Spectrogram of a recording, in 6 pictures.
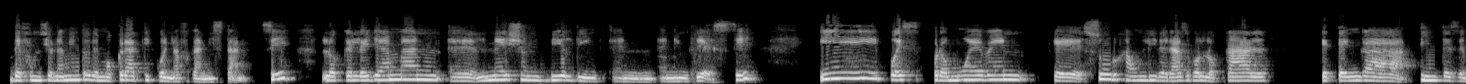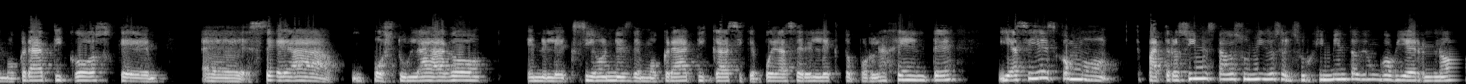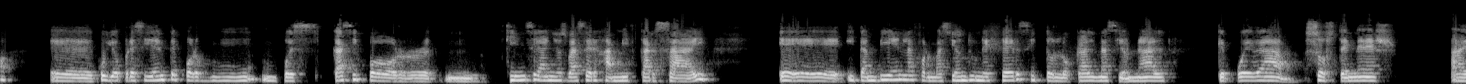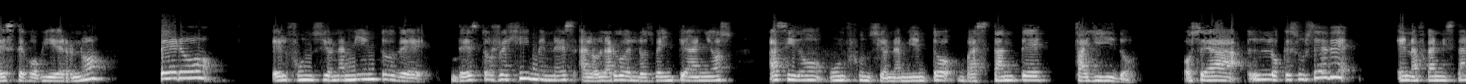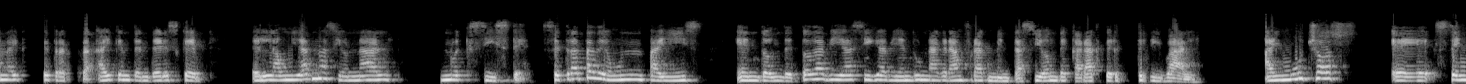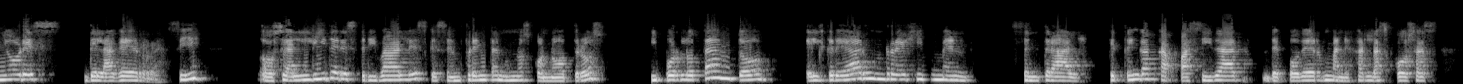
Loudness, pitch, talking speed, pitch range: -13 LUFS, 190 Hz, 120 wpm, 175-215 Hz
